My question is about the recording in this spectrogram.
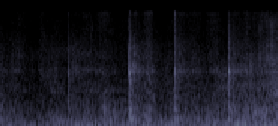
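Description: Chalk writing on a blackboard: a handful of faint, sharp clicks as the chalk strikes the board.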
